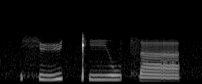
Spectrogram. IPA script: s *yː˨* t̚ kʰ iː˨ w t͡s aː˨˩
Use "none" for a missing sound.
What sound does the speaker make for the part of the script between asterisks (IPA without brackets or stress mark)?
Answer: yː˨˥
